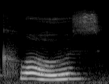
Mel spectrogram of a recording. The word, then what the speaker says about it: clothes: Instead, when we speak in fast English, we often pronounce close a lot like close the door. I buy clothes through the internet.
